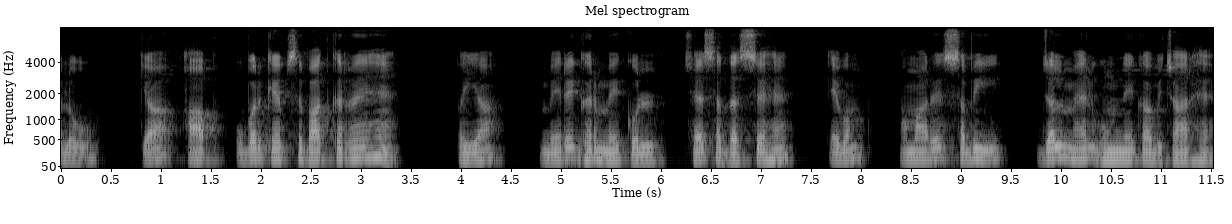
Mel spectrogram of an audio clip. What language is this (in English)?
Hindi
